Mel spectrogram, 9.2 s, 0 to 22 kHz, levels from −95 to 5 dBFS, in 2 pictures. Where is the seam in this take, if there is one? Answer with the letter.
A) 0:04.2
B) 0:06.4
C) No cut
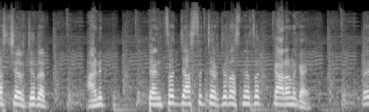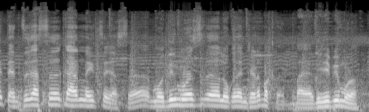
B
